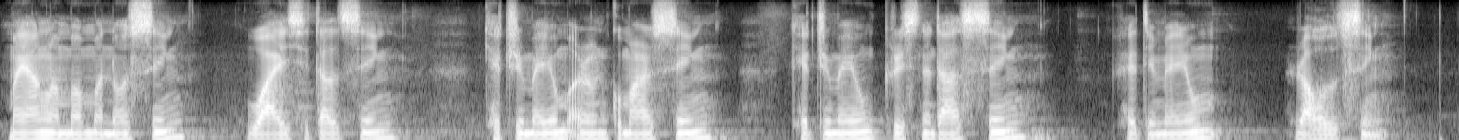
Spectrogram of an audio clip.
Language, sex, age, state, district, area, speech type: Manipuri, male, 18-30, Manipur, Kakching, rural, spontaneous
